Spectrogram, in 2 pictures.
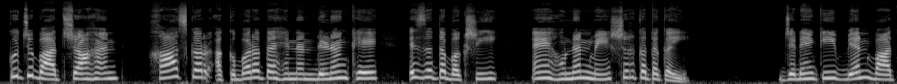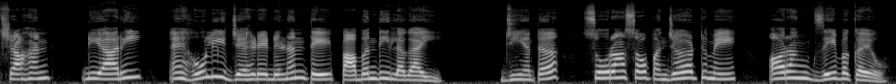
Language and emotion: Sindhi, neutral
